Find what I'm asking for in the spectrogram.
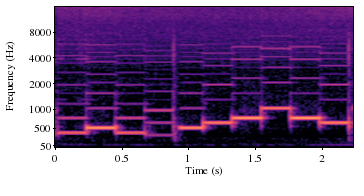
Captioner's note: beeping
